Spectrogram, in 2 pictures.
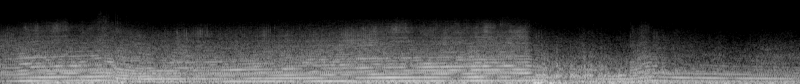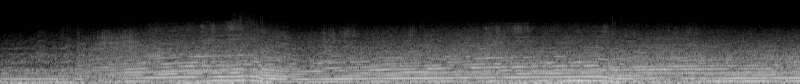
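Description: A car engine revs hard, rising through the gears and dropping as it shifts and brakes.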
